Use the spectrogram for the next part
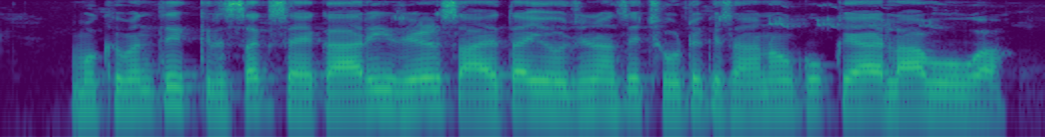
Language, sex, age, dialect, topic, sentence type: Hindi, male, 18-24, Kanauji Braj Bhasha, agriculture, question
